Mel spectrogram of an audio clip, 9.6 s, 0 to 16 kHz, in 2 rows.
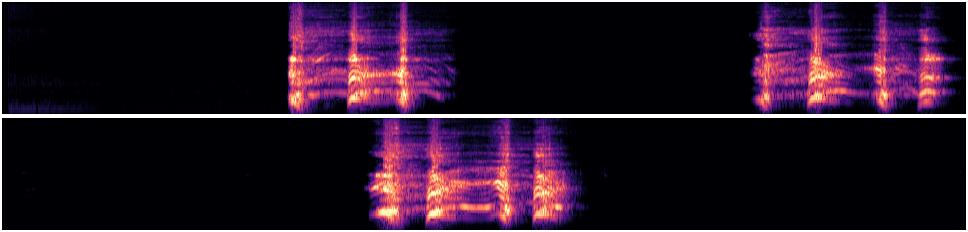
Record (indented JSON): {
  "three_cough_length": "9.6 s",
  "three_cough_amplitude": 32768,
  "three_cough_signal_mean_std_ratio": 0.33,
  "survey_phase": "beta (2021-08-13 to 2022-03-07)",
  "age": "45-64",
  "gender": "Male",
  "wearing_mask": "No",
  "symptom_none": true,
  "smoker_status": "Never smoked",
  "respiratory_condition_asthma": false,
  "respiratory_condition_other": false,
  "recruitment_source": "REACT",
  "submission_delay": "1 day",
  "covid_test_result": "Negative",
  "covid_test_method": "RT-qPCR",
  "influenza_a_test_result": "Negative",
  "influenza_b_test_result": "Negative"
}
